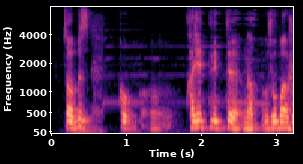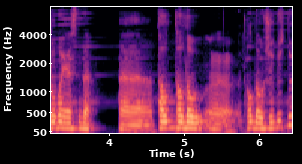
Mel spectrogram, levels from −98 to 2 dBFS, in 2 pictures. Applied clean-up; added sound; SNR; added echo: neural mask model DeepFilterNet 3.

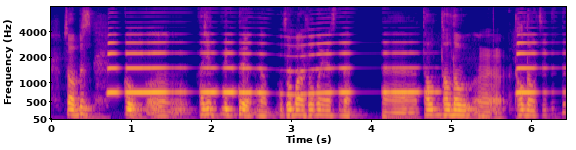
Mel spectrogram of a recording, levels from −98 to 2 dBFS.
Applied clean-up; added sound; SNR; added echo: neural mask model RNNoise.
